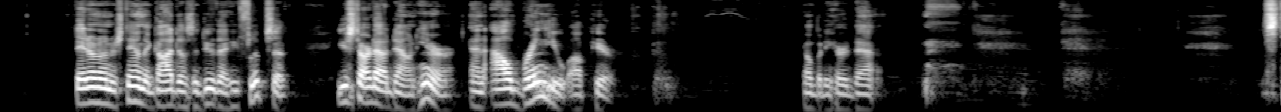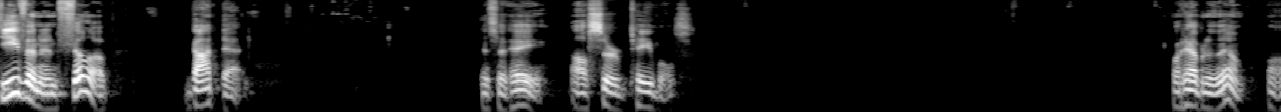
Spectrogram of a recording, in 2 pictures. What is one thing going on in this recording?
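A middle-aged man speaks with animation, in short bursts with pauses.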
